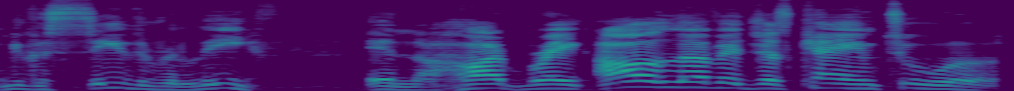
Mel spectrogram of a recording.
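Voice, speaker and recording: Guy in his 30s telling army medic stories, swears a lot, really bright edgy voice. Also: fairly high pitch, animated, a little slow, no room sound. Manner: profane, conversational, keeps asking "you know what I'm saying". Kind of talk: casual first-person storytelling.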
